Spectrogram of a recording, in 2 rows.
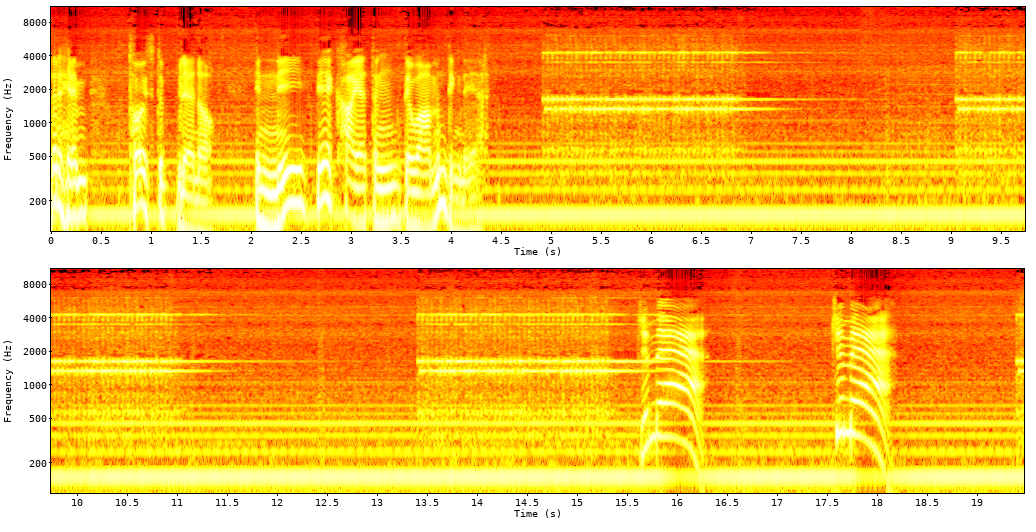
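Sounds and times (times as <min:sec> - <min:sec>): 
speech: 0:00.0 - 0:04.5, 0:15.6 - 0:16.4, 0:17.6 - 0:18.2
steady low hum: 0:00.0 - 0:19.4
telephone ringing in long trilling bursts: 0:04.9 - 0:07.6, 0:09.0 - 0:12.0, 0:13.4 - 0:16.7.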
